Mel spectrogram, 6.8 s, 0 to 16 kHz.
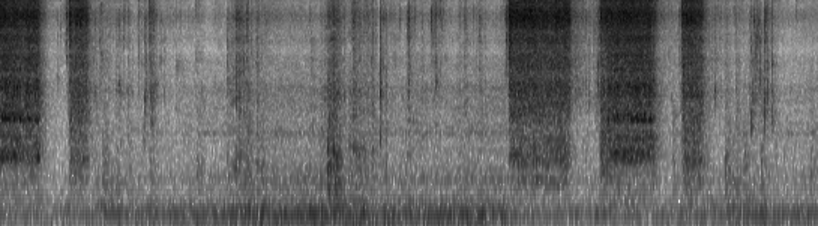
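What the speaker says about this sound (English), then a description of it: "I'll do 3 sprays usually. It depends on the size of your pot, but I'll do inside, outside, inside." Spray bottle misting used plastic plant pots being washed for reuse, three bright hissing bursts in quick succession near the end, following softer scraping and handling noise, close and fairly loud.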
